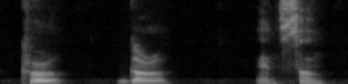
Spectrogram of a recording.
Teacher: velars, formed by putting the back part of the tongue against the soft palate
